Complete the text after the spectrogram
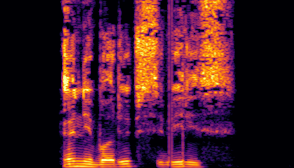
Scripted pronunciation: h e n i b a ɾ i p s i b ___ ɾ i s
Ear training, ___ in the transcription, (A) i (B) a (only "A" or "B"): A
